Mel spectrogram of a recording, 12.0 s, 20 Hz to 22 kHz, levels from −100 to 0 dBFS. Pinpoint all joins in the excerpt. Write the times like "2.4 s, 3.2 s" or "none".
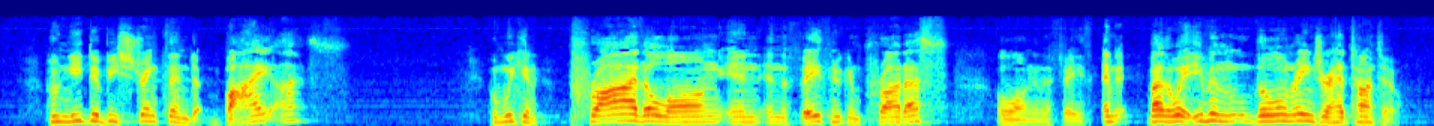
9.1 s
